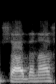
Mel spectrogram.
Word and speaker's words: साधना: Proji, I've heard many times in other lectures that that this word sadhana, that is pronounced as sadhan, especially when somebody speaks in Hindi.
